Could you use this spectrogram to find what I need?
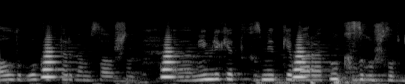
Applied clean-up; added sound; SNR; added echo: classical method log-MMSE.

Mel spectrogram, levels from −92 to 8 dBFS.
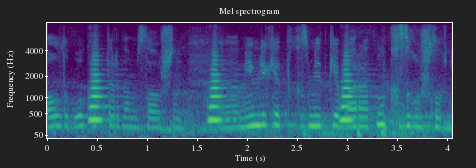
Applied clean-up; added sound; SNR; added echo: none; Brass instrument; -3 dB; none.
